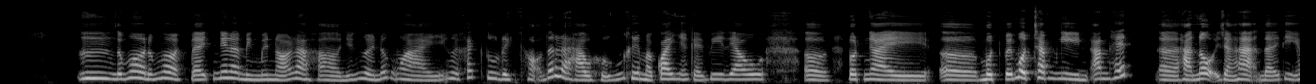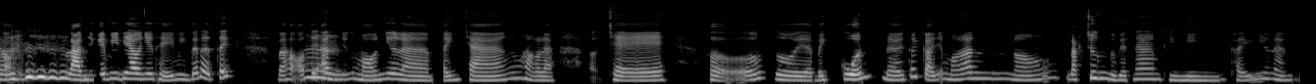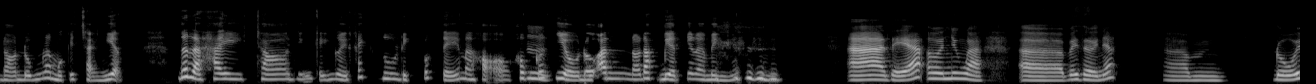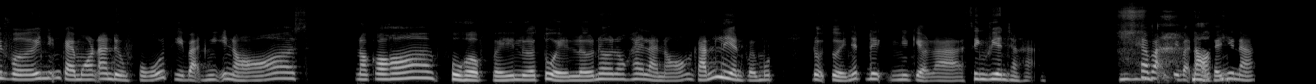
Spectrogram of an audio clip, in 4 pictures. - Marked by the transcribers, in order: tapping; laughing while speaking: "ờ"; "video" said as "vi đeo"; laughing while speaking: "Ừm"; "video" said as "vi đeo"; laugh; laugh
- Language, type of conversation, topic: Vietnamese, podcast, Bạn nhớ nhất món ăn đường phố nào và vì sao?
